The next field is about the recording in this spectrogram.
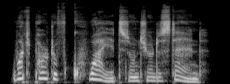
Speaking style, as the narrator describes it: Andy shouted

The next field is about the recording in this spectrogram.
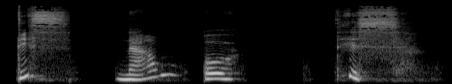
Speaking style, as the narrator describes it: Viago asks softly

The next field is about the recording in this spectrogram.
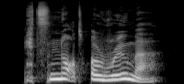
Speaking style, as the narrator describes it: Harry spat

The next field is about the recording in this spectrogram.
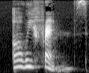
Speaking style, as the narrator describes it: said Bharadwaj hesitantly

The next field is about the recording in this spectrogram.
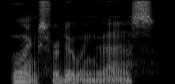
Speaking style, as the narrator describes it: Wanwu mumbled, red-faced

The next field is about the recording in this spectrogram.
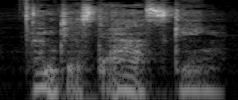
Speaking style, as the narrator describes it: says his dad gently

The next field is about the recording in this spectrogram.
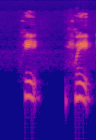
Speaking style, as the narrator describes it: he gasps

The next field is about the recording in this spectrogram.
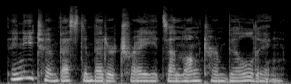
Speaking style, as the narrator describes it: Shane sighs

